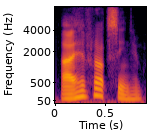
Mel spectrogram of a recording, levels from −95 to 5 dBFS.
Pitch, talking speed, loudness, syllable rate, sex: 110 Hz, 330 wpm, -20 LUFS, 6.3 syllables/s, male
